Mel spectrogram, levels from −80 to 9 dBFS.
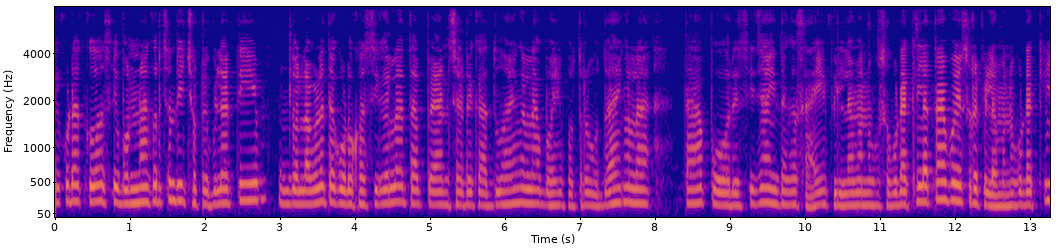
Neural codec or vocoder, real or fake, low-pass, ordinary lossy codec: none; real; none; none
